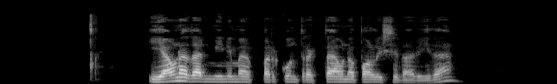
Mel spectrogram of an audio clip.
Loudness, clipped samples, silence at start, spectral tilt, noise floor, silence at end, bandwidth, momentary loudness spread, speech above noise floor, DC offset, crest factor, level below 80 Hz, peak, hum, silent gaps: -21 LUFS; under 0.1%; 0.9 s; -6 dB/octave; -82 dBFS; 1.05 s; 11.5 kHz; 17 LU; 62 dB; under 0.1%; 20 dB; -66 dBFS; -2 dBFS; none; none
